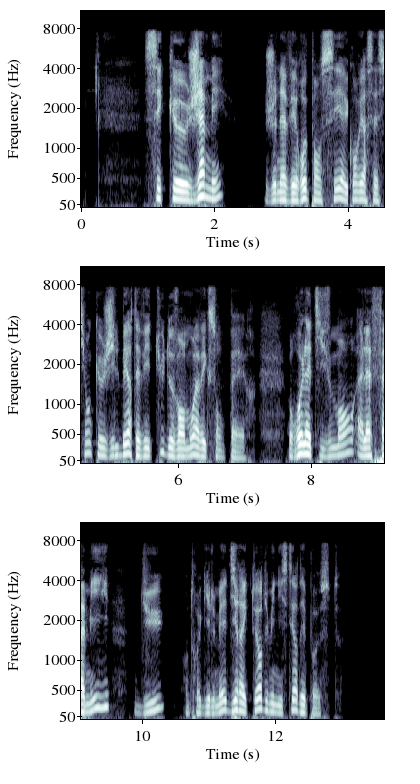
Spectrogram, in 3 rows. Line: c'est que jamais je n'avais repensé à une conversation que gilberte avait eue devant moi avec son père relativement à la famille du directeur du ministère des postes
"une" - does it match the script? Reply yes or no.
no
